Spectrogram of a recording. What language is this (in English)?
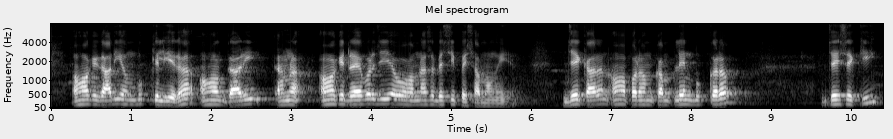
Maithili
